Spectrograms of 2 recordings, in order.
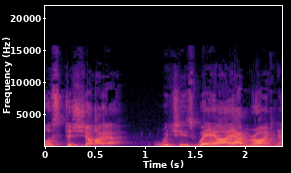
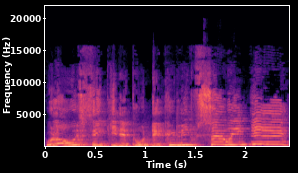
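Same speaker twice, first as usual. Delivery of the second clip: put-on loud, high-pitched British accent; 6 dB louder than usual. Retelling a conversation, the speaker voices Bill's reply in a put-on UK accent. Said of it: "what was that accent?".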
